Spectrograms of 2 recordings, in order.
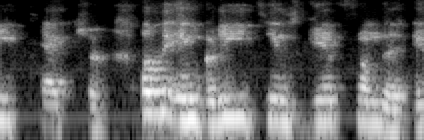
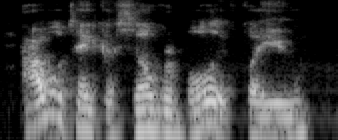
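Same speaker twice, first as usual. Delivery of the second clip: soft, low, hushed half-whisper; 4 semitones lower, 9 dB quieter than usual. In a role-play scene, hugging another character, he is half-whispering. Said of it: "And then he'll just whisper".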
